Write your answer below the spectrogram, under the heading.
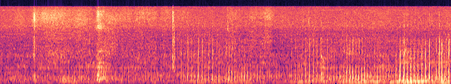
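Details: Napping kitten purrs as it is softly stroked; a low pulsing purr swells louder toward the end, mixed with brushing and rustling noises from the stroking hand.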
